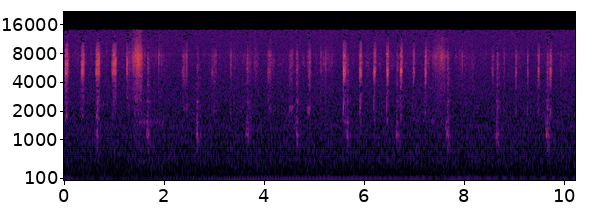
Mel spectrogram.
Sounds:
inside a small room

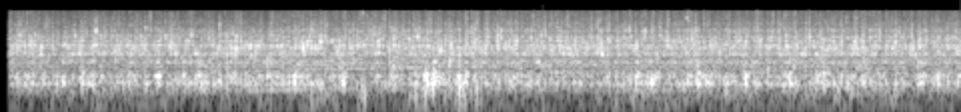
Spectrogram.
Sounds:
water, liquid, trickle

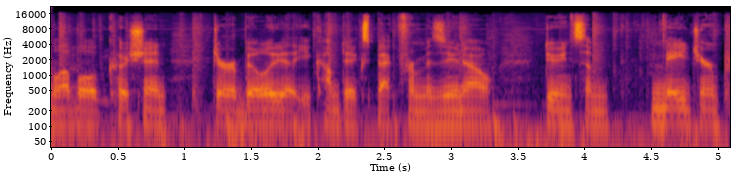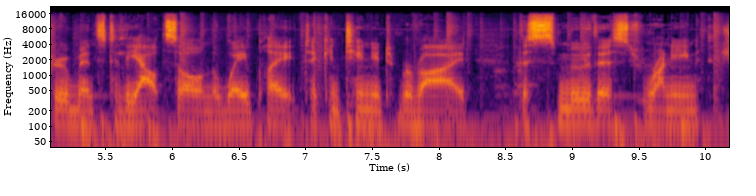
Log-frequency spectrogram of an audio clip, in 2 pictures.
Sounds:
inside a small room, speech, music

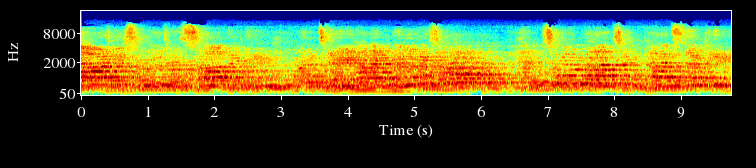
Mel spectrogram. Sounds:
gospel music, music, singing, choir

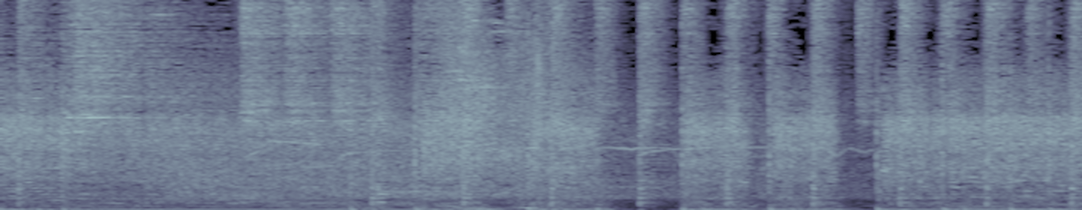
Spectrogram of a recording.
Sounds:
music

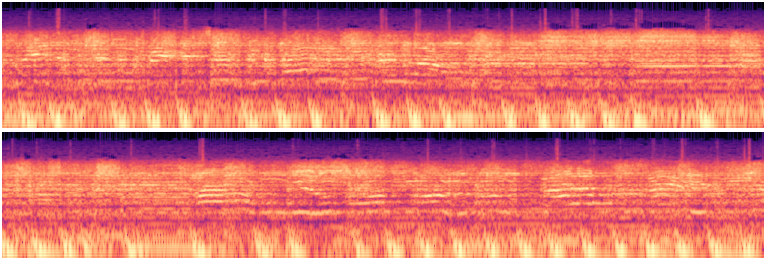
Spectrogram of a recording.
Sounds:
music, funk

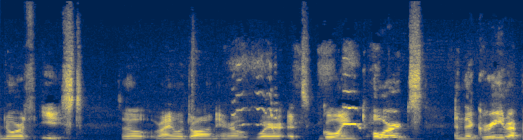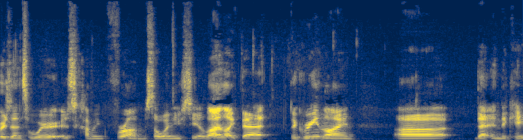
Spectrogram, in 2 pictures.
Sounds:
speech

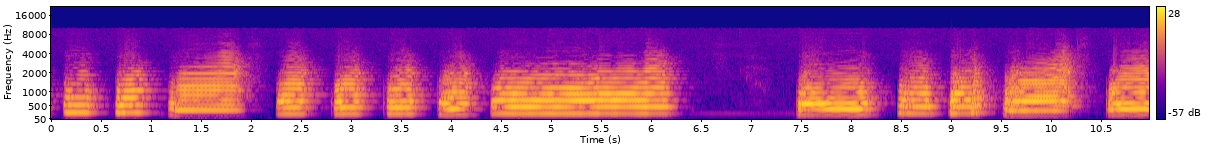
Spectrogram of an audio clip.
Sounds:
playing french horn

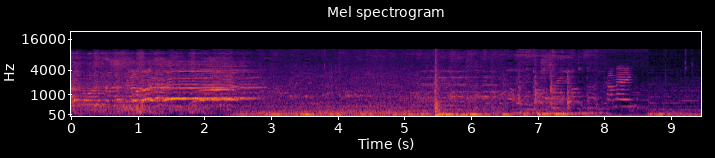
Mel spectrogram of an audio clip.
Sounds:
music, speech

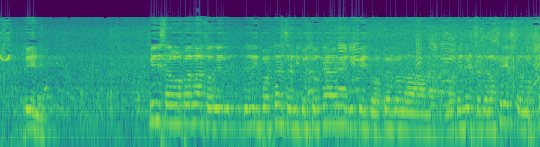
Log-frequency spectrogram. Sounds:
speech

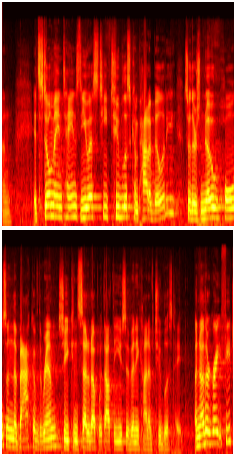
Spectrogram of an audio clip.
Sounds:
speech

